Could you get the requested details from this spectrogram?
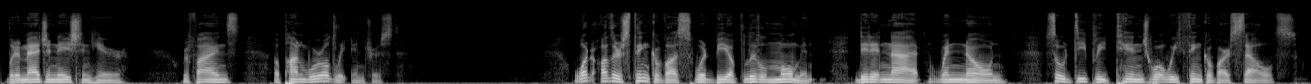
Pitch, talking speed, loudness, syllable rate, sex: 110 Hz, 135 wpm, -19 LUFS, 4.9 syllables/s, male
